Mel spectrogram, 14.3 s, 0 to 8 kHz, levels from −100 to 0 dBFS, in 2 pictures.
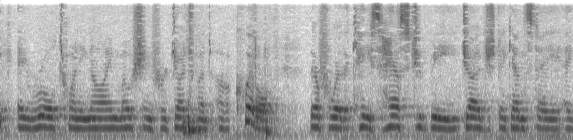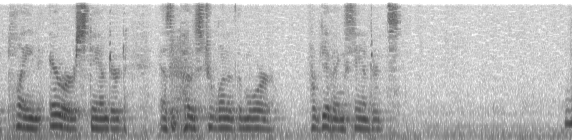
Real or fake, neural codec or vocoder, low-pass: real; none; 7.2 kHz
